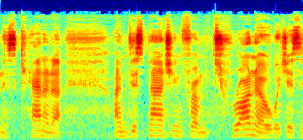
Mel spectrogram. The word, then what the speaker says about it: Toronto: Canada I'm dispatching from Toronto which is a two- syllable word that actually should be pronounced Toronto so here you go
